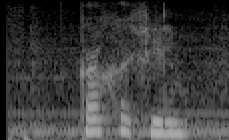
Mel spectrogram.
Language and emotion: Russian, neutral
